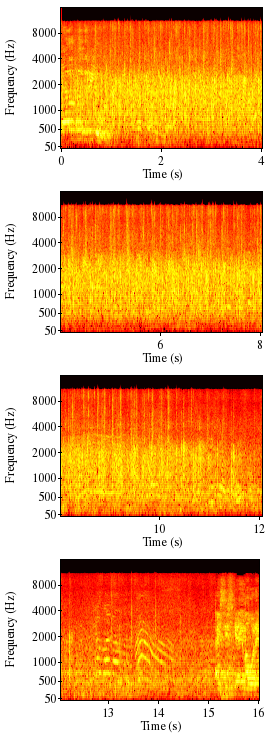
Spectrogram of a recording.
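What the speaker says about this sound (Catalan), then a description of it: "Rebem a Sant Mateu, a Sant Rafel, un fort aplaudiment." A crowd in a town square at a Maestrat traditional dance gathering in Xert applauds incoming dance groups, a loud sustained wave of clapping with cheers and chatter throughout, tapering slightly toward the end.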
